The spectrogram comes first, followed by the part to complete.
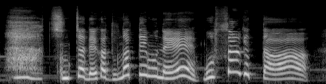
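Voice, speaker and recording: A woman's voice: very high-pitched, very animated, normal speed, fairly bright tone, soft background music, exaggerated voice. A woman voicing an exasperated young husband who sighs and complains. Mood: weary. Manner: exasperated, sighing.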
